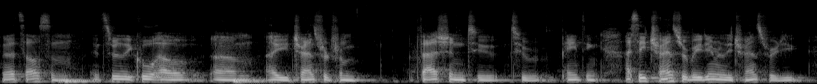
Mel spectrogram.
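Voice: medium pitch, fairly even intonation, normal speed, darkish tone. An interviewer in a casual conversation, encouraging the guest with frequent agreement and laughter. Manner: encouraging, backchannels a lot, laughs often.

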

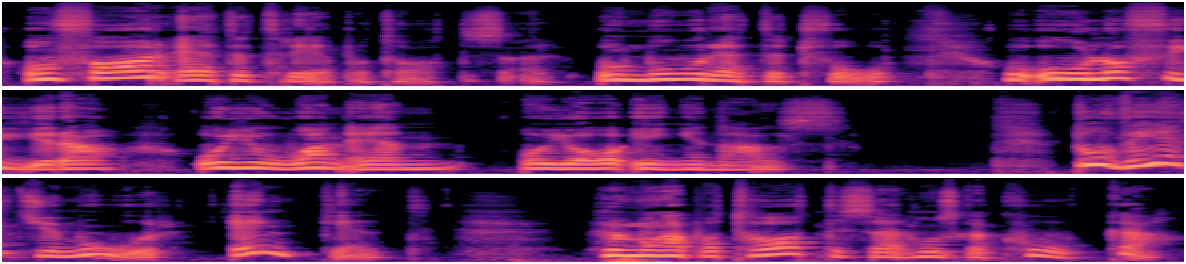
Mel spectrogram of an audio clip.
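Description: A woman voicing a clever, stubborn young peasant girl who speaks in a bright, insistent way. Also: medium pitch, animated, vocal fry.

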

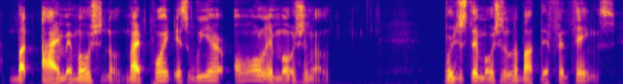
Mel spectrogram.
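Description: A man's voice: medium pitch, mellow, no room sound. Guy talking on his podcast, candid and self-deprecating, dry close mic. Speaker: podcast host. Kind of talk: reflective podcast monologue.

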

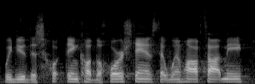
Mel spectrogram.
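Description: A man's voice: mid-range voice, flat delivery, fast talker. A young man speaking as a guest coach, explaining things casually and with enthusiasm. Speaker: guest, ice bath workshop coach. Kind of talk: casual explanatory interview talk.

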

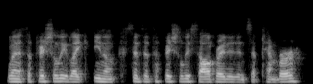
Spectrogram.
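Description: A man's voice: mid-range voice, level tone, rapid-fire. Muffled lo-fi recording, man, podcast co-host, casual chat, rambling, slangy. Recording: dull lo-fi sound.

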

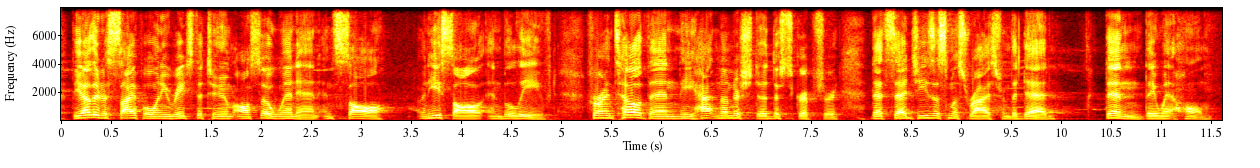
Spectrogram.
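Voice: medium pitch, darkish tone. A pastor teaching casually from the Bible, reading scripture aloud and then building emphatic points with repeated phrases and many "like" fillers. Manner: reads scripture aloud between comments.

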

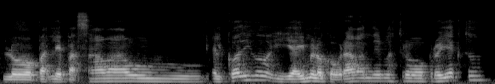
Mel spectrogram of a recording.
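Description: Here a male research scientist from the Canary Islands appears on a podcast, giving informal, halting answers full of self-corrections and tag questions in a Canarian Spanish accent. The voice sits at medium pitch with a warm tone, though the recording sounds muffled.

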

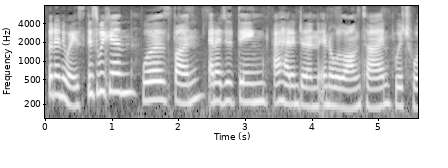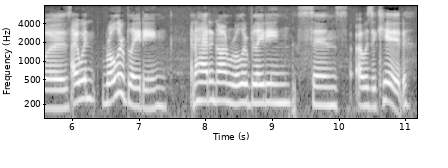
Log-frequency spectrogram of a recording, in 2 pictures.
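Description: A woman's voice: medium pitch, a little slow, darkish tone. A young woman telling a casual story as a vlogger, chatty and self-mocking, laughing often. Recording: dull lo-fi recording.

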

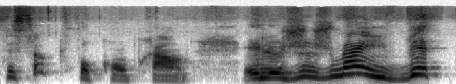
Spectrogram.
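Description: A middle-aged woman telling animated anecdotes on a talk show, often dropping English words into her French. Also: mid-range voice, fairly quick. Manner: lively storyteller, mixing English words into French.

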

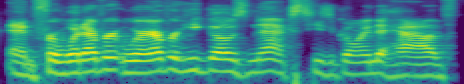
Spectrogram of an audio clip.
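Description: A man with a fairly high, brisk, slightly bright voice co-hosts a swimming podcast. He chats casually, thinking out loud and often restarting his sentences.

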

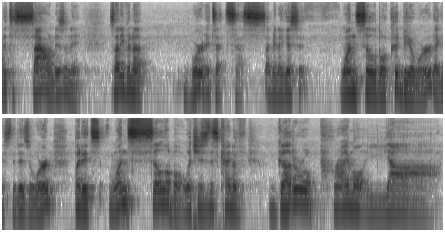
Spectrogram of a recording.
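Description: A man hosting a podcast in a reflective spiritual talk, earnest and teacherly, pausing and repeating words for emphasis, close to the microphone. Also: mid-range voice. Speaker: podcast host.

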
